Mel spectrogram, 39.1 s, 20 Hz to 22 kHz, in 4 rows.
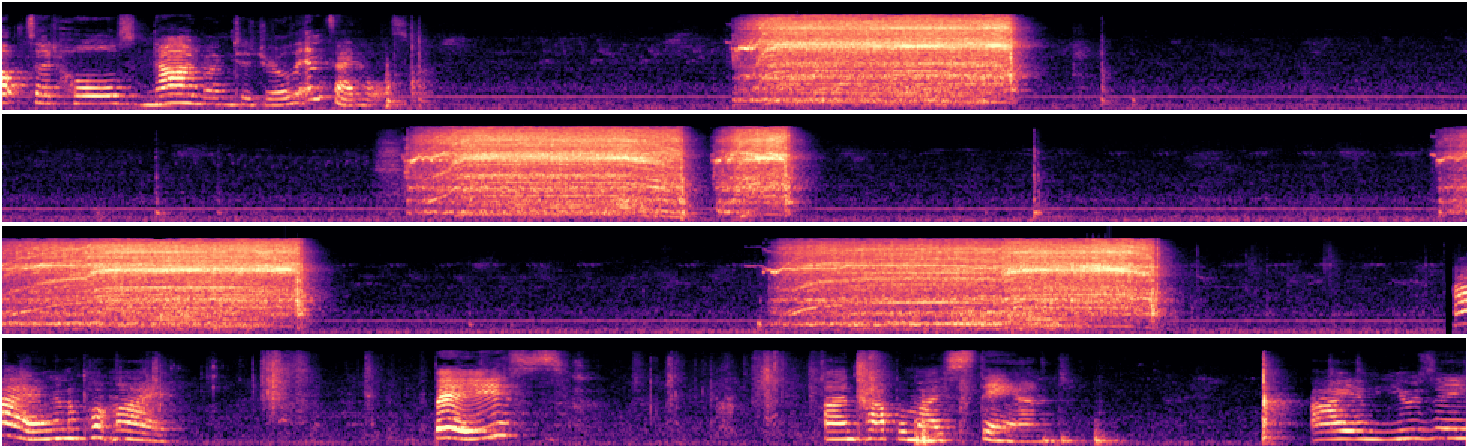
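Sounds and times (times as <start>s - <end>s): cordless drill boring into wood: 4.9s - 6.9s, 12.4s - 15.2s, 19.3s - 21.7s, 24.6s - 27.4s.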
